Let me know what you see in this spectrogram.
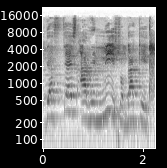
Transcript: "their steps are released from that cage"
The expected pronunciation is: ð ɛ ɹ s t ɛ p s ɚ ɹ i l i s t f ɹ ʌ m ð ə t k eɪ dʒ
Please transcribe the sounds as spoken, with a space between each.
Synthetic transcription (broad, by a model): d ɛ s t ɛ s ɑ ɹ i l i s t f ɹ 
